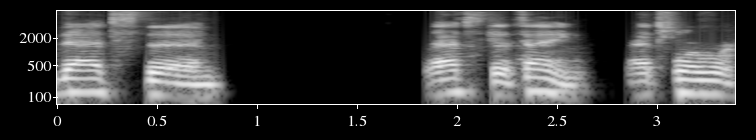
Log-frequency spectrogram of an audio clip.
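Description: Recorded dry and close with no echo, a man speaks at a medium pitch and moderate pace with fairly even intonation. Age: 40s. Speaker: masonry contractor. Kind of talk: coaching call.

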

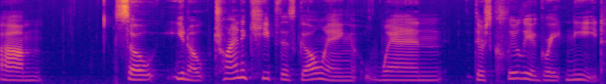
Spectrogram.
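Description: At a very slow pace, a woman with an American accent talks at medium pitch. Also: ordinary pitch variation. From US, Philadelphia. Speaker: author and journalist. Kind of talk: interview.

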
